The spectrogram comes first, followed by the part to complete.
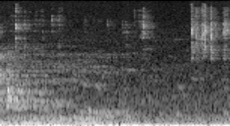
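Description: Near silence with a few faint clicks from computer keyboard keys.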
